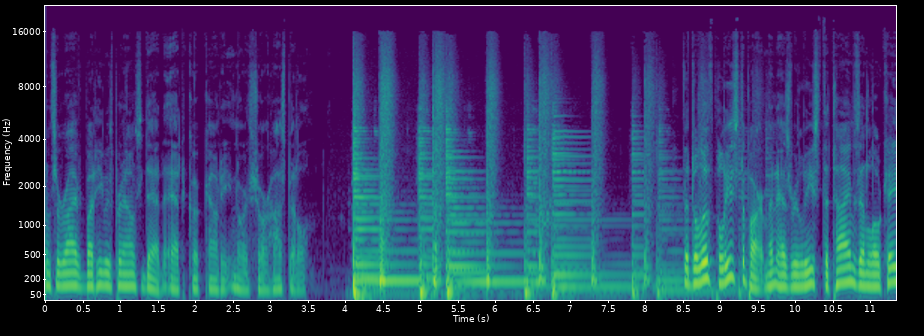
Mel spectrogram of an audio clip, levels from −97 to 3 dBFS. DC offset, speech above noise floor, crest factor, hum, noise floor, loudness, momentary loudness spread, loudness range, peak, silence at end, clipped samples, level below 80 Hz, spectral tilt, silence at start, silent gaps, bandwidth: under 0.1%; 41 dB; 20 dB; none; -63 dBFS; -24 LUFS; 14 LU; 7 LU; -4 dBFS; 0 s; under 0.1%; -34 dBFS; -7 dB/octave; 0 s; none; 15.5 kHz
